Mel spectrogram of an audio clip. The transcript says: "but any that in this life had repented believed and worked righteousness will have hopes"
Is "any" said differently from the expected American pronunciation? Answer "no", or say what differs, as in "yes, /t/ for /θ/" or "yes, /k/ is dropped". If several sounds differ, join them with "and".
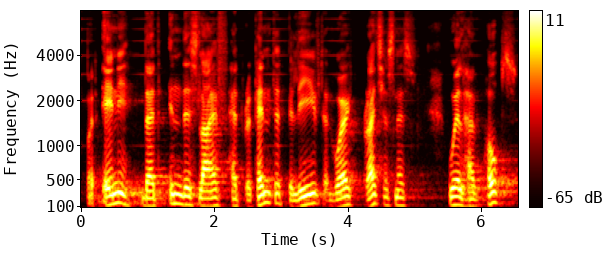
no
